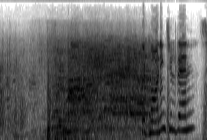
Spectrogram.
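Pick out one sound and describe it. Children chatter noisily in a classroom.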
